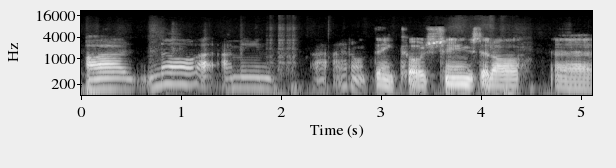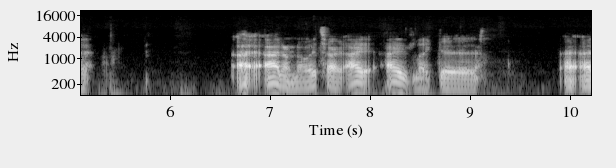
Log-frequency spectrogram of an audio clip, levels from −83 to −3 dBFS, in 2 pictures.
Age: 40-59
